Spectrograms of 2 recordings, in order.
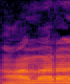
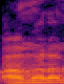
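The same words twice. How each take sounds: First: It begins with a deep throaty ain sound. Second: It begins with a light glottal stop. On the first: The speaker calls it wrong. "आमरा नहीं है" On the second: The speaker calls it right. "आमरा में हमजा है"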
